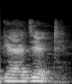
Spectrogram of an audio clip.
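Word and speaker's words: gadget: Next है गैजेट, डी जी में डी जो है, डी क्या है, डी साइलेंट है, तो दोस्तों जी को जब पढ़ा गया यहाँ पर तो गैजेट हो गया।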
